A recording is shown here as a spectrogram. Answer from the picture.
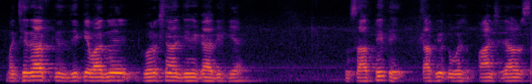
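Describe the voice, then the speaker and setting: In a room with audible echo, a man at medium pitch speaks in a monotone, flat intonation. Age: 80s+. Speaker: spiritual leader. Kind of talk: interview.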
